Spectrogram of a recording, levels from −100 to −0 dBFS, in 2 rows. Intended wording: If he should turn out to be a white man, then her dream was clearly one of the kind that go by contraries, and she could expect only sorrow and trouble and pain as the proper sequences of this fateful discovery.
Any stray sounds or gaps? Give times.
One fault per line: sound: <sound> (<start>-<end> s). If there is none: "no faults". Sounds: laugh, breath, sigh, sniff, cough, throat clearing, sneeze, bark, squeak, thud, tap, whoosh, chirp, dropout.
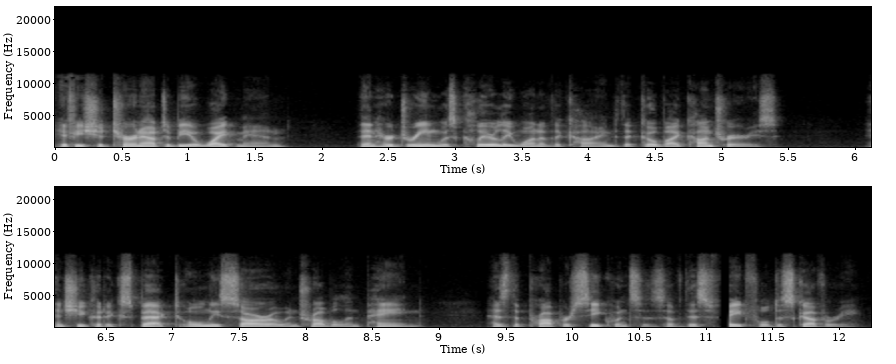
sound: dropout (11.1-11.2 s)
